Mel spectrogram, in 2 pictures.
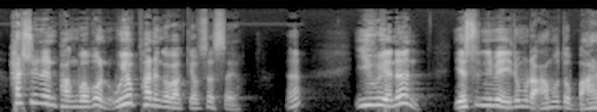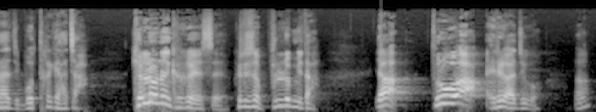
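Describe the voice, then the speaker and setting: High-voiced Korean pastor teaching scripture. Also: male voice. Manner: conversational, asks the listeners for agreement, acts out quoted speakers. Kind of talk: Bible study lecture.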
